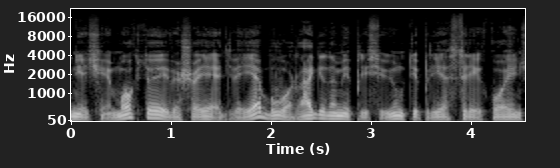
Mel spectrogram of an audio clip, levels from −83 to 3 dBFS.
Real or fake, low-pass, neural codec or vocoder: real; 19.8 kHz; none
